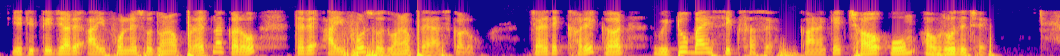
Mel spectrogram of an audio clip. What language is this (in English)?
Gujarati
